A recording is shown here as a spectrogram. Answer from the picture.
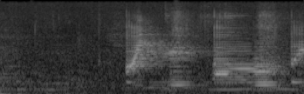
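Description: Jaw harp (Hungarian doromb) played by mouth, starting about a second in: plucked, twanging notes whose overtones shift from pluck to pluck.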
